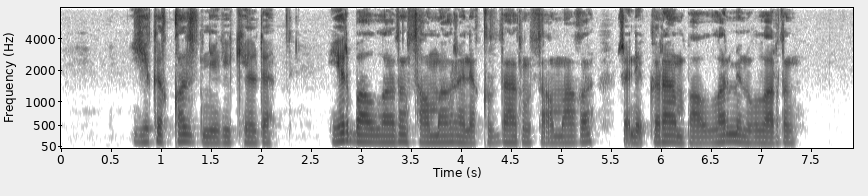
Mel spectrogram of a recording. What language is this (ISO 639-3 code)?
kaz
